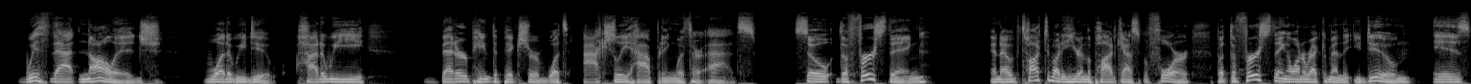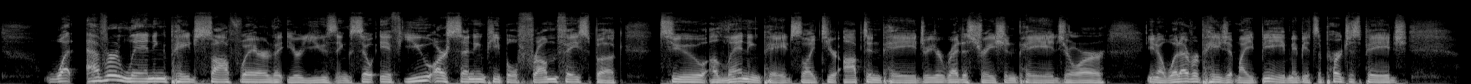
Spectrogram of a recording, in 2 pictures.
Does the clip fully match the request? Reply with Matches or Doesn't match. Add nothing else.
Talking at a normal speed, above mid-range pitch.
Doesn't match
